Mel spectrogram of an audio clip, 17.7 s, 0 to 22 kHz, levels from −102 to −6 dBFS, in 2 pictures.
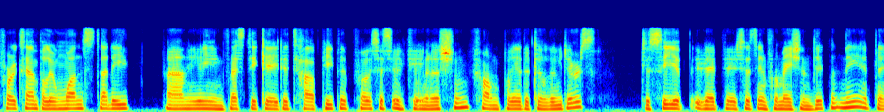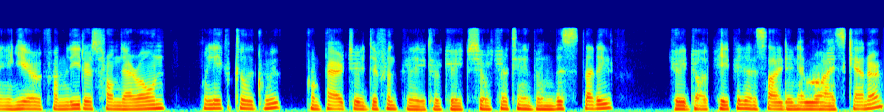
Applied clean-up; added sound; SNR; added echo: neural diffusion model UNIVERSE++.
